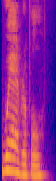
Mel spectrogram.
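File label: "wearable", British English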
